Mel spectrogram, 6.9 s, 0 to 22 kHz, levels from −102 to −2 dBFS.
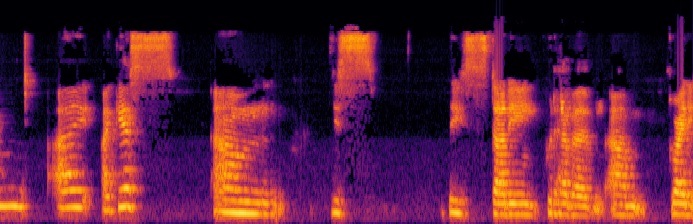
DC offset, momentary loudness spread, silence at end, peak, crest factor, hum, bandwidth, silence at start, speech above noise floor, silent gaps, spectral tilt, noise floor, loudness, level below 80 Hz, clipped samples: under 0.1%; 12 LU; 0 s; 0 dBFS; 18 dB; none; 14 kHz; 0 s; 42 dB; none; -2.5 dB/octave; -59 dBFS; -17 LUFS; -62 dBFS; under 0.1%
